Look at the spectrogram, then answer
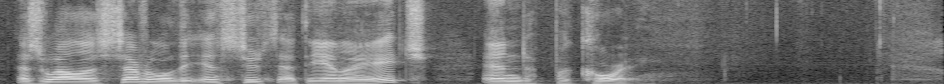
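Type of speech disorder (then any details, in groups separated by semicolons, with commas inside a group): Bulbar dysarthria; bulbar onset ALS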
